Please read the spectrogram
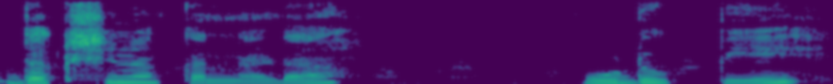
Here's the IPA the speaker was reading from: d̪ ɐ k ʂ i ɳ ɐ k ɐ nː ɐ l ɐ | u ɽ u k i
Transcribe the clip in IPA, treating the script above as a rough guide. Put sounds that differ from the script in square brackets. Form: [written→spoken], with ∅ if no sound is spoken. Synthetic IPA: d̪ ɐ k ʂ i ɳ ɐ k ɐ nː ɐ [l→ɽ] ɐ | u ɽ u [k→p] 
